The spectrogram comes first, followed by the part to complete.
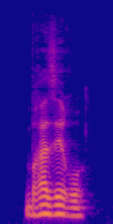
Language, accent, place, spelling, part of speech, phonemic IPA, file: French, France, Lyon, brasero, noun, /bʁa.ze.ʁo/, LL-Q150 (fra)-brasero.wav
- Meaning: brazier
